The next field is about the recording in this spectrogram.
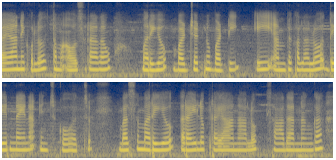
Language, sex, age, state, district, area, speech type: Telugu, female, 18-30, Telangana, Adilabad, rural, spontaneous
